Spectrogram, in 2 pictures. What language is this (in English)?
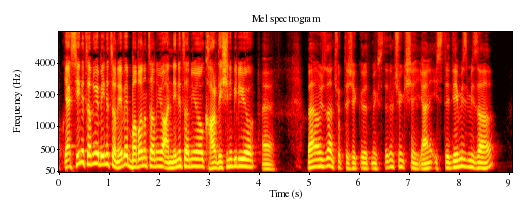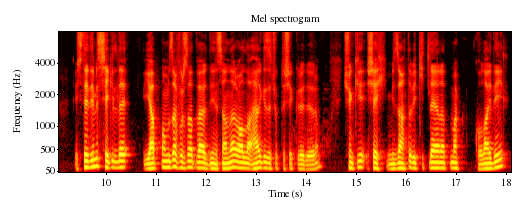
Turkish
